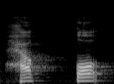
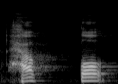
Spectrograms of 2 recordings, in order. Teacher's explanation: لاحظوا بأن القلقلة للقاف الثانية وليست للقاف الأولى المدغمة. حق هذه قاف مدغمة، ق هذه هي القاف الثانية المقلقلة.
